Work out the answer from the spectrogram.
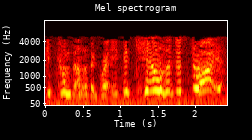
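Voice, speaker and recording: A woman's voice: very high-pitched, lively intonation, moderate pace. An actress playing a frightened, superstitious young woman given to hysterics in an old radio horror drama. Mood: terrified. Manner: panicky, breathless pleading. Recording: muffled, noisy old radio recording.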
